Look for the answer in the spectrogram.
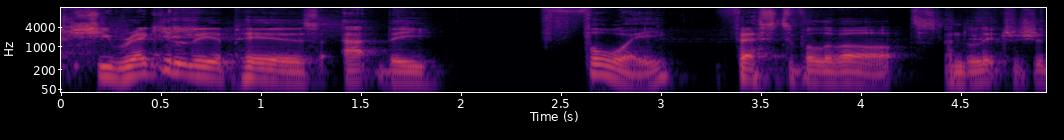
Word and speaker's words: Fowey: It's FOI to rhyme with joy.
